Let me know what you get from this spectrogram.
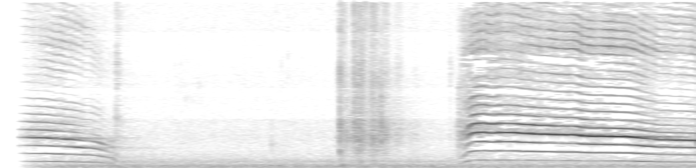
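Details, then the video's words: Hungry six-week-old female kitten demanding food, just an hour after eating: two high, drawn-out meows, the first falling and cut off, the second rising then held steady and long, in a small quiet room. "Kitten yelling FEED ME NOW!"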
